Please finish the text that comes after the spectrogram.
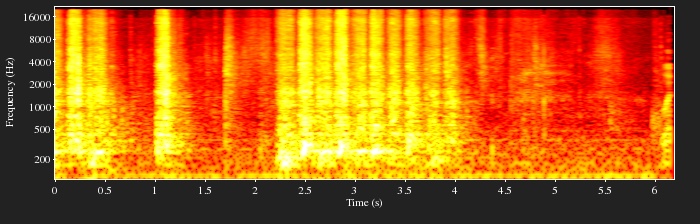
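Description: A hand saw cuts through wood for a bookshelf in several separate bursts of rasping strokes, loud and close, with brief pauses between the runs of sawing.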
